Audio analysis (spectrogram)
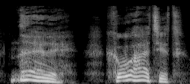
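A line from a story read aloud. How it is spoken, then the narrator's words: Breathless exhale. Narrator (Russian): выдохнул он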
